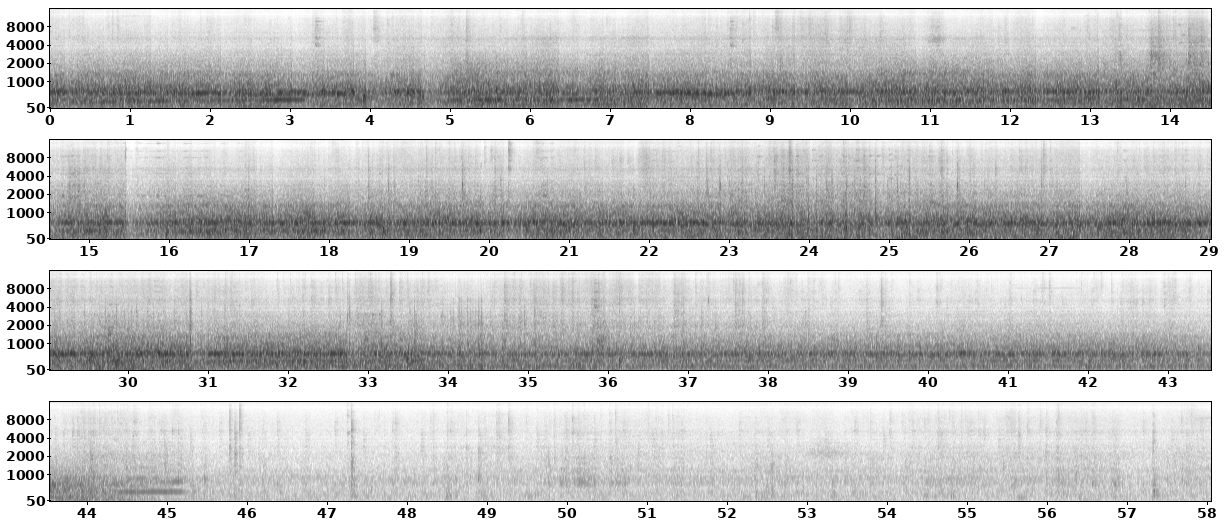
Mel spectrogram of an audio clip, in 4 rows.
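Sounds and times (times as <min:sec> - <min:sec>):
bus engine whining: 0:00.0 - 0:48.4
road noise: 0:00.0 - 0:58.0.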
